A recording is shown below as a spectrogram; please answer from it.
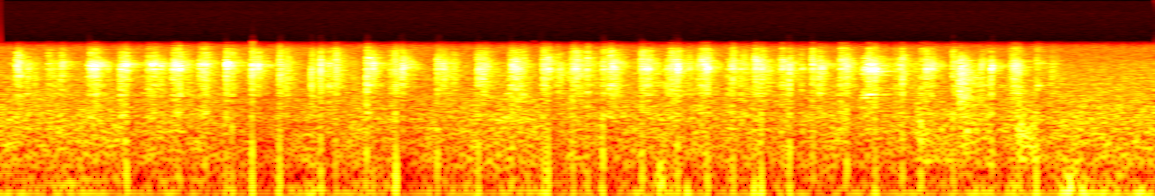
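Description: Steel nut being wound by hand down the threaded rod of a homemade injector-sleeve puller, metal threads giving a rapid, irregular metallic clicking of about four to five clicks a second.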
